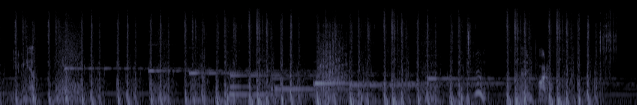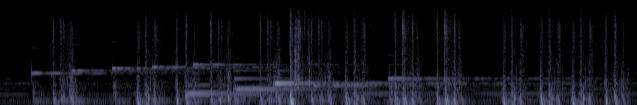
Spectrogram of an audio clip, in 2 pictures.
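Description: Horse hooves clip-clop in a video game, a quick steady trot of hoofbeats under a music soundtrack, briefly pausing midway before resuming, faint and distant in level.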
